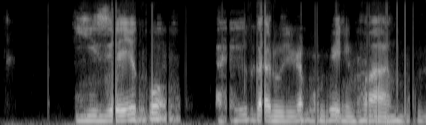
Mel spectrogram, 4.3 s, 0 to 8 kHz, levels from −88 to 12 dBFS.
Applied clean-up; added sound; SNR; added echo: neural diffusion model UNIVERSE++.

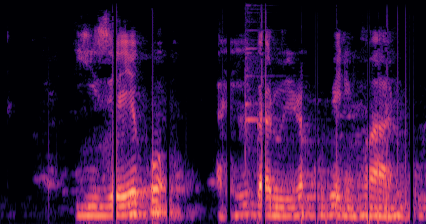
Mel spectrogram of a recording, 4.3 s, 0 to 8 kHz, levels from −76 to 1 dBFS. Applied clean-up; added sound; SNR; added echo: none; Hammer; 20 dB; none.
